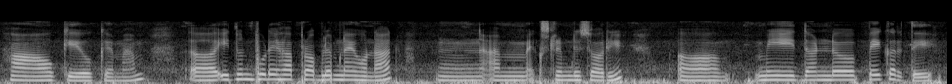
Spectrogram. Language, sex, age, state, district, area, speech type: Marathi, female, 18-30, Maharashtra, Ratnagiri, rural, spontaneous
